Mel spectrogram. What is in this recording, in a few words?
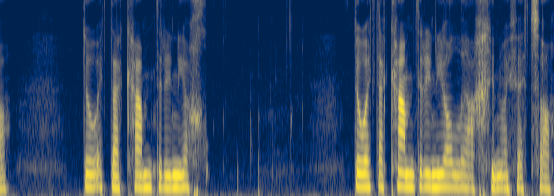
"camdriniolach", Welsh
